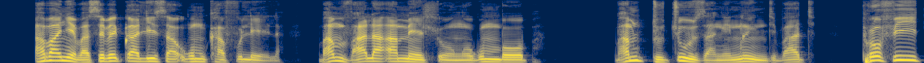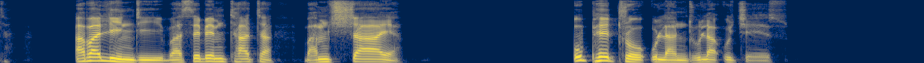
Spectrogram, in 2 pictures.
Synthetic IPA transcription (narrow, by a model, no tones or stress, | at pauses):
aβaɲɛβasɛβɛǃalisaṵɣum̩kʰafulɛla | βam̩valaʔamɛɬɔŋoɣum̩bɔːpʰḁ | βam̩d̥ʱut͡ʃʼuzaŋeŋ͡ǃindʱiβaːtʰi̥ | pʰrofitʰḁː | βalindʱiβasɛβem̩tʰatʰa | βam̩ʃaːja | upʰɛtʰʼrɔʔulandʱulaʔud̥ʒ̥ʱeːsu̥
